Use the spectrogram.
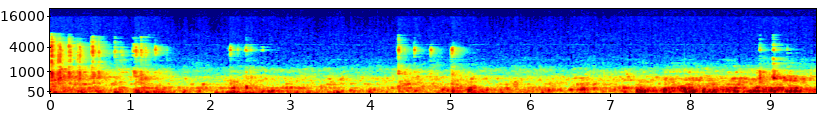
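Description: Long nails tap the paper cover and spine of a small, solid hardcover or paperback book in quick, uneven bursts of light, crisp clicks. Each tap dies away almost at once over a steady low rumble.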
